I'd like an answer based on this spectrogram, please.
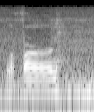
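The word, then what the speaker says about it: Lavergne: It's spelled L-A, then it's V-E-R-G-N-E, Laverne, Tennessee.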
